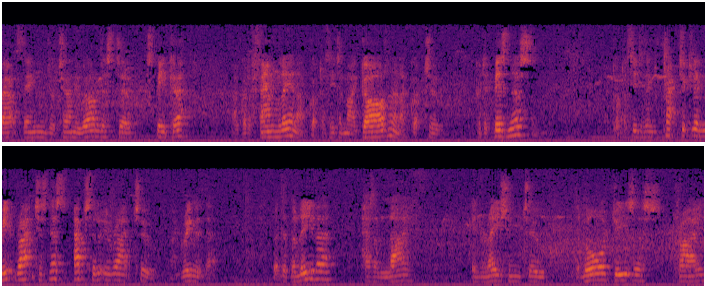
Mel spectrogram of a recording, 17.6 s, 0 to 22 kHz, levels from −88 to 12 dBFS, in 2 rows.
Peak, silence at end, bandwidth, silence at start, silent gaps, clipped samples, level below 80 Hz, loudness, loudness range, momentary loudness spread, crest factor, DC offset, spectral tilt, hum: -8 dBFS; 0 s; 11.5 kHz; 0 s; none; under 0.1%; -52 dBFS; -30 LUFS; 4 LU; 14 LU; 24 dB; under 0.1%; -2 dB/octave; none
